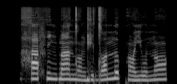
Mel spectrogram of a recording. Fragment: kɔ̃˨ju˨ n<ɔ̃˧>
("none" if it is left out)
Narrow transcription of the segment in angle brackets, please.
ɔ̃˧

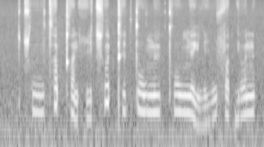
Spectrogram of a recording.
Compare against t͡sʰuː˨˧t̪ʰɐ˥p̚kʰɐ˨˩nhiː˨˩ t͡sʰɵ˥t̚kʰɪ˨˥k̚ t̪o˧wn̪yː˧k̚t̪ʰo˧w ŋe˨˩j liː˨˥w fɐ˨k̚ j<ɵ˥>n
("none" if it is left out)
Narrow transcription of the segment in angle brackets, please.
ɵ˥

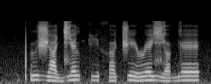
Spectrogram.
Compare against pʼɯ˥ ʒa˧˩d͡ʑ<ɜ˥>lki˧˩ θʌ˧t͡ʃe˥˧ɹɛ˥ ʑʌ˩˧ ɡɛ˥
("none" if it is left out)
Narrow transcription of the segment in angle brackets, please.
ɛ˥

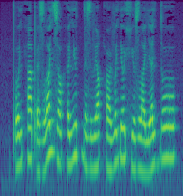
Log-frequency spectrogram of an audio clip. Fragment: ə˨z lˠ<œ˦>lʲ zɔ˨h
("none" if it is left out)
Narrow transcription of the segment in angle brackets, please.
œ˦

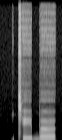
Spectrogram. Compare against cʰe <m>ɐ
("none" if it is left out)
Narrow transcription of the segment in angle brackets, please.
b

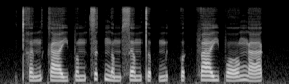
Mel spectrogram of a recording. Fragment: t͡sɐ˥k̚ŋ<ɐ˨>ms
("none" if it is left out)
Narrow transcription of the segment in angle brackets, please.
ɐ˨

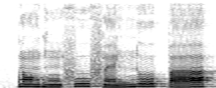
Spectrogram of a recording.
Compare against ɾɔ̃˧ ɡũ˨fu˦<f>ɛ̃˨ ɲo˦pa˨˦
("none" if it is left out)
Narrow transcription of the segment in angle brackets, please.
f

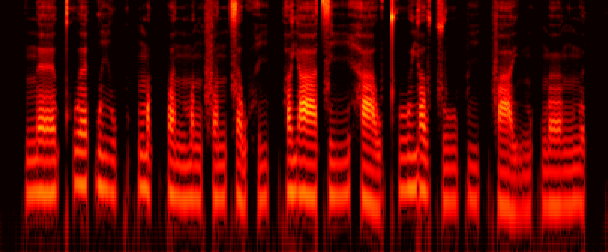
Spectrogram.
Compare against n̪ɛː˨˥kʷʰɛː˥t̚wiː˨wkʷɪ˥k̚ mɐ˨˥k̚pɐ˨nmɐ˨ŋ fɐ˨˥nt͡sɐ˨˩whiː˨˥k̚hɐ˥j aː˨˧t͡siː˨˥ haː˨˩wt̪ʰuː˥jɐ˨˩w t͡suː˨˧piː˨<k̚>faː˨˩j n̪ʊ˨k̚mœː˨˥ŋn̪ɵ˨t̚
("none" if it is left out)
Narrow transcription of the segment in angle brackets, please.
k̚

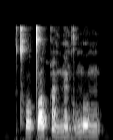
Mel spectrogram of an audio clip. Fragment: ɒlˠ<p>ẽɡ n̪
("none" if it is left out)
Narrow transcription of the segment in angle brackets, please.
q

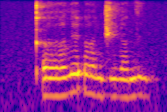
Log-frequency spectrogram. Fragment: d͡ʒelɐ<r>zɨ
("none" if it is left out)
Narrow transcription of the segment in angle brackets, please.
n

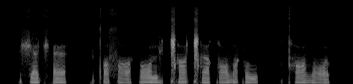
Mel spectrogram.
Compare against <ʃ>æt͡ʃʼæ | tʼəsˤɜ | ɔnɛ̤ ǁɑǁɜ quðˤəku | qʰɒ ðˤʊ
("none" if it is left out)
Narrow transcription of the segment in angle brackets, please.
ʃ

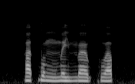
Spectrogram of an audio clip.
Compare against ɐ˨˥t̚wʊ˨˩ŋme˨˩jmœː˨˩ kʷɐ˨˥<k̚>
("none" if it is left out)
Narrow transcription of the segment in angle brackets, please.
p̚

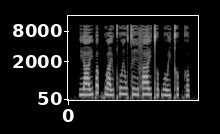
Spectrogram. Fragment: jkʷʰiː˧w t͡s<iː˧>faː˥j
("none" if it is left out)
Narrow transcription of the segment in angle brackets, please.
iː˧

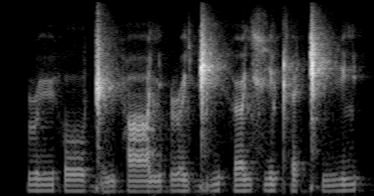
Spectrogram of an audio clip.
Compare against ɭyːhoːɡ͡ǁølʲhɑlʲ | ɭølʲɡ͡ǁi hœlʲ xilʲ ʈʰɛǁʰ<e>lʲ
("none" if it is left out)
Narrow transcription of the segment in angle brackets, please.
i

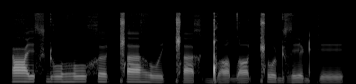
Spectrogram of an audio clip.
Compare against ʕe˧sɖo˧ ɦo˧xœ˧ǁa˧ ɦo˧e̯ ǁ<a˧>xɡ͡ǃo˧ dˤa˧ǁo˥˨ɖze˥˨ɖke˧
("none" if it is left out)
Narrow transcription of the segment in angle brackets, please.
a˧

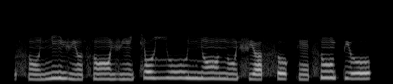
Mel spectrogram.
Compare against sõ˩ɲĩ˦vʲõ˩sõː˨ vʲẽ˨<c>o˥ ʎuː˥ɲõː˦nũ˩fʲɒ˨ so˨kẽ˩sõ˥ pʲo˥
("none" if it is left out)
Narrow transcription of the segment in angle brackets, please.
c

